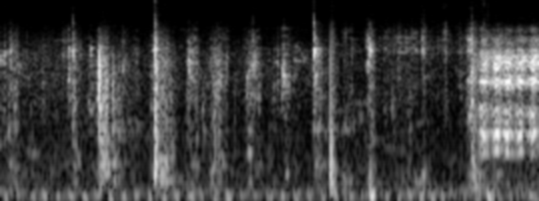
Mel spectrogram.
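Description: A goat bleats once, a short call of about half a second near the end, among a few scattered light knocks and clicks.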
